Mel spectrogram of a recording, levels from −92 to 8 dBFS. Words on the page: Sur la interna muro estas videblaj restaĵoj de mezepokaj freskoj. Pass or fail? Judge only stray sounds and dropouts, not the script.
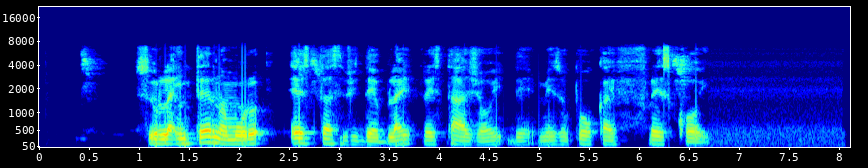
pass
